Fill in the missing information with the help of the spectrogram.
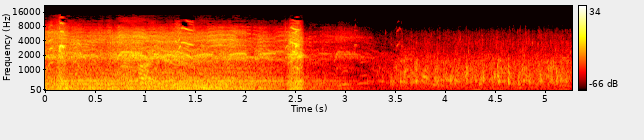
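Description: A gull breeding colony calling together, with the sharp piping calls of a Eurasian oystercatcher standing out. The calling cuts off suddenly about two and a half seconds in, leaving a faint steady hiss.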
